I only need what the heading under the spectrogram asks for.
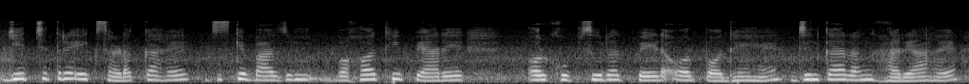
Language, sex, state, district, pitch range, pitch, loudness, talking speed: Hindi, female, Bihar, Jahanabad, 190-225 Hz, 210 Hz, -17 LUFS, 130 wpm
